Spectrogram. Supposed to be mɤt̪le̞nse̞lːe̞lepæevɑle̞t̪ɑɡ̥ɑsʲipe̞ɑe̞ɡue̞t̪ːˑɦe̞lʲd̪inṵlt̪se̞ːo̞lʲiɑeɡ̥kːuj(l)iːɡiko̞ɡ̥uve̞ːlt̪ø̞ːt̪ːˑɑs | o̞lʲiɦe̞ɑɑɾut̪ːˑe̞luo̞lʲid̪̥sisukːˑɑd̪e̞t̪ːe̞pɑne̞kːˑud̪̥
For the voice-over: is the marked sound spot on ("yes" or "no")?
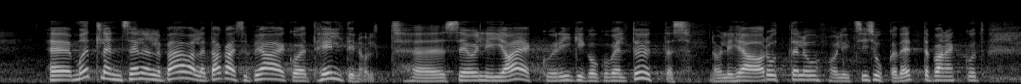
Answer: no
